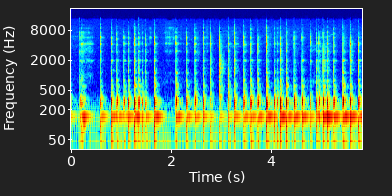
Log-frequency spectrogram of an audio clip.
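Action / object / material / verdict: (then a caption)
strike / rubber practice pad on a wooden base, struck with drumsticks / rubber / none. Two wooden drumsticks drum fast on a solid oval practice pad with a black rubber top on a pressboard/wood base. Rapid, irregular taps each give a dull, woody knock with a low tone around 140 Hz that dies away quickly. The rolls and bursts run continuously, with a brief pause near the two-second mark.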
